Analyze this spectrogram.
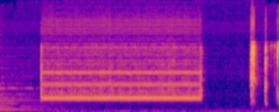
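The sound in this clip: One long ringback tone sounds on an outgoing phone call, a steady, buzzy tone lasting about two seconds, followed after a pause by a few short bursts of sound.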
